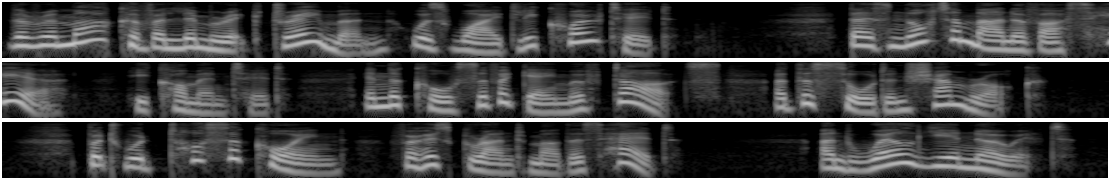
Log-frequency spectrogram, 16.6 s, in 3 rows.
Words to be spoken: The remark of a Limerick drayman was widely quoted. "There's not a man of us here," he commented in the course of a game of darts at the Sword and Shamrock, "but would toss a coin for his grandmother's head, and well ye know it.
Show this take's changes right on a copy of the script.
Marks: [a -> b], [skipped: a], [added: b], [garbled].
The remark of a Limerick drayman was widely quoted. "There's not a man of us here," he commented in the course of a game of darts at the Sword and Shamrock, "but would toss a coin for his grandmother's head, and well ye know it.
